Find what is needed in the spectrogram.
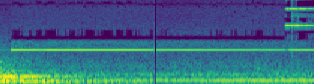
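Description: Yinqing (a small bowl bell on a wooden handle) struck with its metal rod, ringing with one steady high tone. It is struck again just before the end with a brighter sound.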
